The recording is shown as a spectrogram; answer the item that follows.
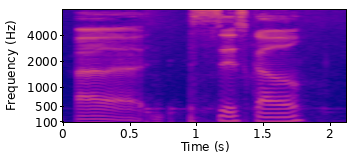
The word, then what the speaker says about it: Sisqo: Cisco, which is spelled Sisqo.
